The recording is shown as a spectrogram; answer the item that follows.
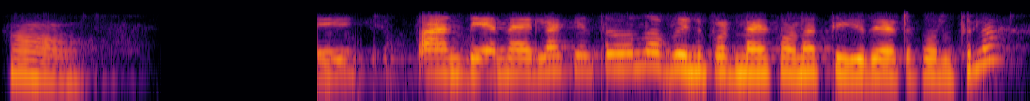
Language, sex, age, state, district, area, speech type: Odia, female, 45-60, Odisha, Angul, rural, conversation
